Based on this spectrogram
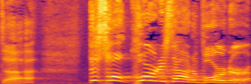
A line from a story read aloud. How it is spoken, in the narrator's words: he yelled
